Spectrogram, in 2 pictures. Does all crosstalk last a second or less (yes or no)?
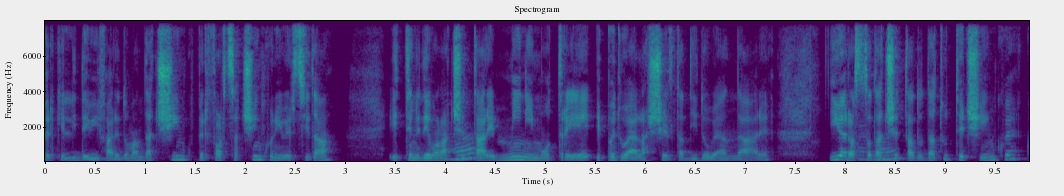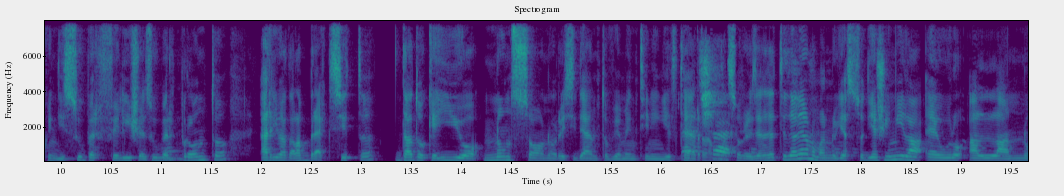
no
